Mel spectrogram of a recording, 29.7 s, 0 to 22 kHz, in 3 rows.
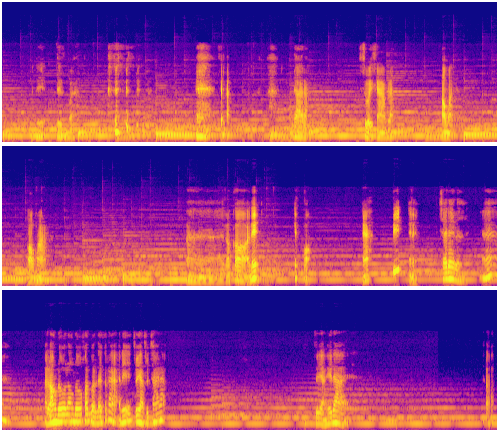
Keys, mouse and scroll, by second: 0.5-1.0 drag, 1.7-3.6 drag, 4.8 click, 6.7 click, 10.5 click, 11.5 click, 15.1 click, 20.5 click.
